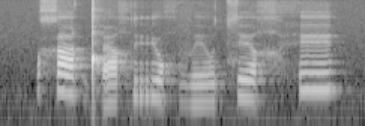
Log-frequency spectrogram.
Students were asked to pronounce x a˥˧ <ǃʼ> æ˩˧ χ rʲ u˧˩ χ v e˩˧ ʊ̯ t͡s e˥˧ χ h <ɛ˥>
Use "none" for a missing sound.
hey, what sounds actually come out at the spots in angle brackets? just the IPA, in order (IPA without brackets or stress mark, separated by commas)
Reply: ǃʼ, e˥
